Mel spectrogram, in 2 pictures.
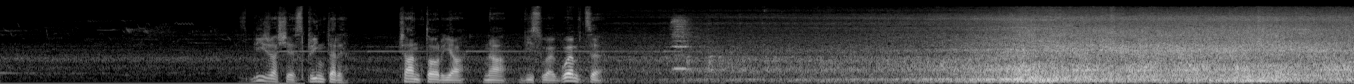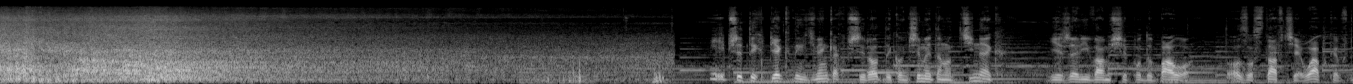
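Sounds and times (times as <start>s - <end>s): train wheels rumbling on rails: 4.0s - 20.3s.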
